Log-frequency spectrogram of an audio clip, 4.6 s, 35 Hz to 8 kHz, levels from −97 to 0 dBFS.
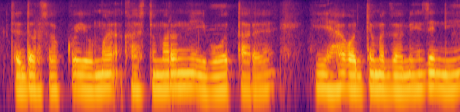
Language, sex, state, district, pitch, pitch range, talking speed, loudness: Chakma, male, Tripura, Dhalai, 110 Hz, 105-110 Hz, 170 wpm, -16 LUFS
